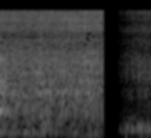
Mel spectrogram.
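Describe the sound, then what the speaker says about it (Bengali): Spice paste sautés gently in a pan over a low flame, a close, steady hiss of frying that cuts out for a moment near the end and then resumes more softly. "এবারে মশলাটা আমি ধীরে ধীরে একদম লো ফ্লেমে মশলাটাকে আমি কষিয়ে নেব।"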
